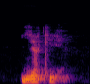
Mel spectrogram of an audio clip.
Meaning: chatty, talkative
- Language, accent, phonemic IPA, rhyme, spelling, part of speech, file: English, Southern England, /ˈjæki/, -æki, yakky, adjective, LL-Q1860 (eng)-yakky.wav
